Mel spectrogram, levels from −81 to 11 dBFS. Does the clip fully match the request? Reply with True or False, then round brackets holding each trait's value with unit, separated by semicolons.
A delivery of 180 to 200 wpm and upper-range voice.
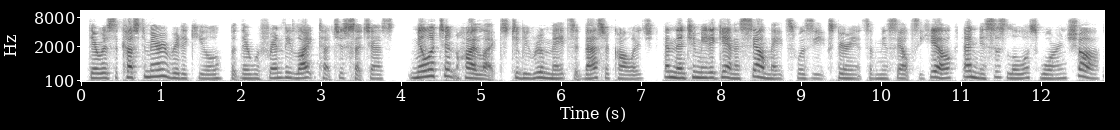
True (185 wpm; 215 Hz)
